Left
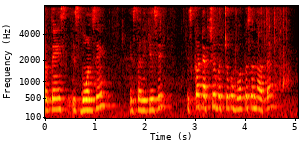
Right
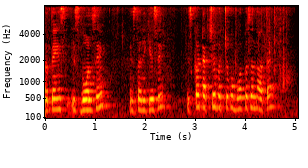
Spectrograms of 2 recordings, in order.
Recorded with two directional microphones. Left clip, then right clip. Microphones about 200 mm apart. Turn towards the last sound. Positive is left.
turn(degrees=-40)  # may be behind; listen again after turning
